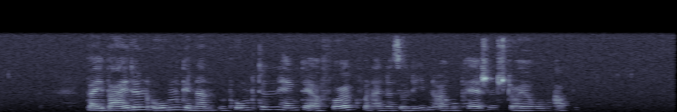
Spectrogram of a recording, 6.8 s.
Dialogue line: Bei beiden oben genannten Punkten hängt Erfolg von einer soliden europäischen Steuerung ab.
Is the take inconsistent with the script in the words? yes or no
yes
